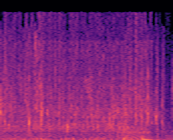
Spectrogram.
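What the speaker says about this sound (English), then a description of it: "You can always run it under hot water." Hot tap water runs steadily over a tea towel, a close, continuous splashing stream with no voices.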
